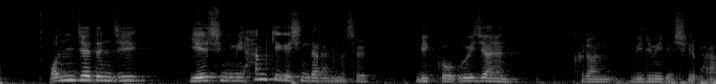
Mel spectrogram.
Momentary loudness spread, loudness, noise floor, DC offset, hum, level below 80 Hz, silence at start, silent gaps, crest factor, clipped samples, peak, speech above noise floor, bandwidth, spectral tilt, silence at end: 16 LU; -37 LUFS; -61 dBFS; under 0.1%; none; -56 dBFS; 0 s; none; 20 dB; under 0.1%; -18 dBFS; 24 dB; 16.5 kHz; -5.5 dB/octave; 0 s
